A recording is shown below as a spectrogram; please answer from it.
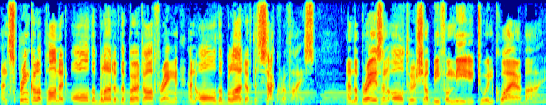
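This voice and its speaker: A man's voice: fairly high pitch, animated, normal speed, fairly bright tone. A man playing a commanding ancient king in a dramatized scripture reading, formal and declamatory. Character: commanding ancient king of Judah issuing orders. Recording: music bed under the voice.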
